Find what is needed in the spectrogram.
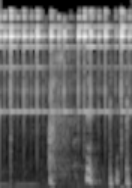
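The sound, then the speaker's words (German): A small bell being shaken gives many quick, bright rings in an uneven rhythm, with a thin high tone sustained between the strikes. “Ich habe eine Glocke gekauft.”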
